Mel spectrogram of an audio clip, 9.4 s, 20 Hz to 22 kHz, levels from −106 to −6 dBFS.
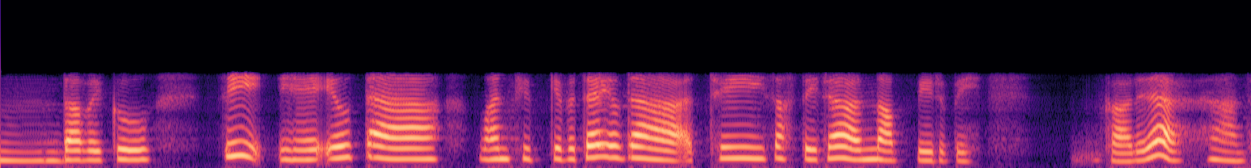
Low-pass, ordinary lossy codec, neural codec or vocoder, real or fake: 3.6 kHz; none; codec, 16 kHz, 0.2 kbps, FocalCodec; fake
